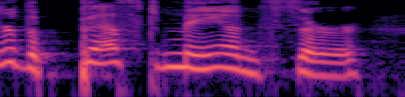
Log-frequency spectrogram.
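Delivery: put-on cute, small, nasally little kid voice. Retelling how a group kept addressing a man, in a little nasally voice. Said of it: "they like had these little nasally voices".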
